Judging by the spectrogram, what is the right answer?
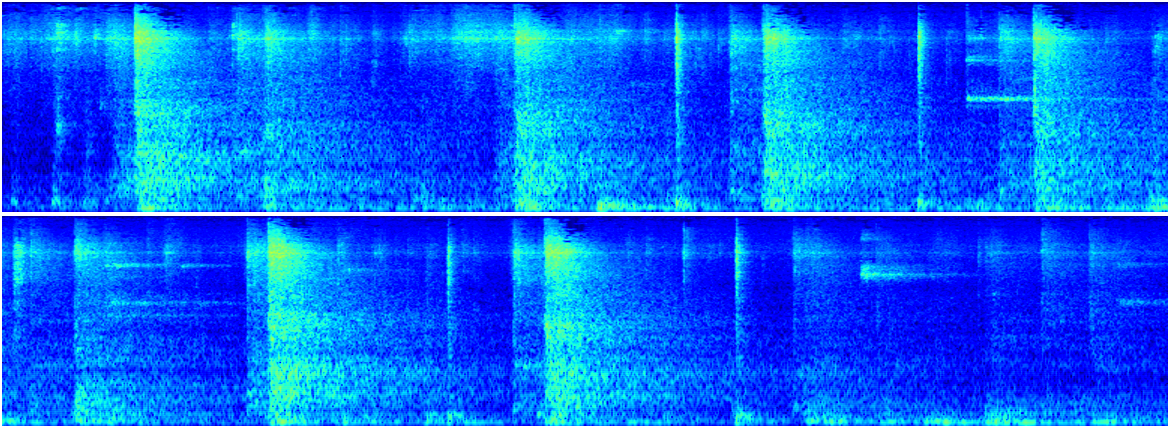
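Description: Squash rally: the ball struck by rackets and smacking the court walls, a sharp hit with a ringing echo about every one and a half to two seconds.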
